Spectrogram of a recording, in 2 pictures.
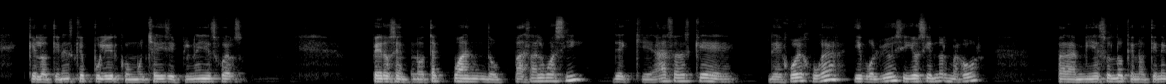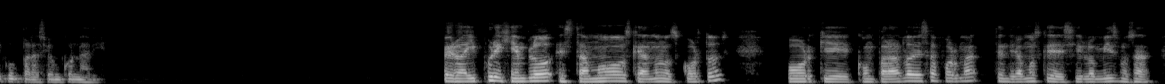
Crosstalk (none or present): none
